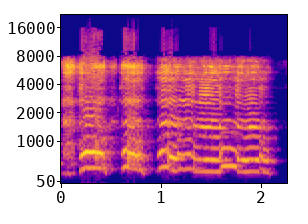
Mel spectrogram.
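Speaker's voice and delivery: high, drawn-out scared gasps with a laugh; mock panicked gasps. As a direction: ham up a frightened shriek, mocking. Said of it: "most people are like".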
